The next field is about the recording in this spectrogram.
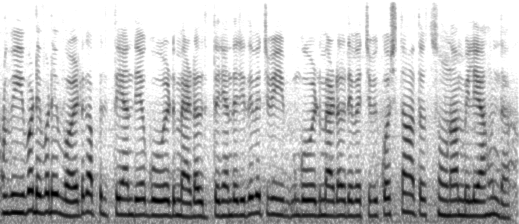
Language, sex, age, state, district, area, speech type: Punjabi, female, 18-30, Punjab, Bathinda, rural, spontaneous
